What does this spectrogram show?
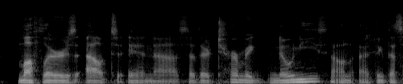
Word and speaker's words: Termignoni: I took Italian. GN. That yeah. explains how you pronounce it. Some of the The Regale. Think gnocchi. GN.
